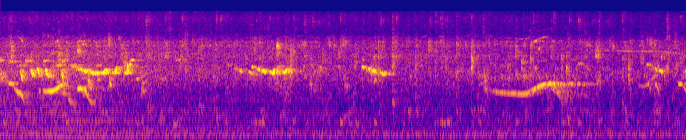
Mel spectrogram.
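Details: Munia giving several short buzzy trills and a long downward-sliding whistle, fairly soft over a persistent low humming background.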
